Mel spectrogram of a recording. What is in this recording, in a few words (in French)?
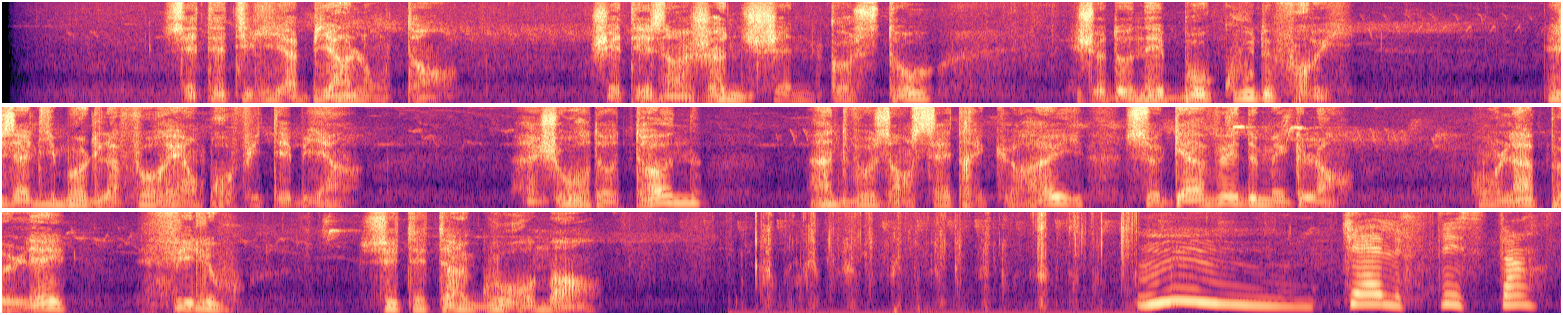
Histoire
